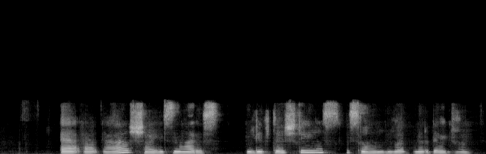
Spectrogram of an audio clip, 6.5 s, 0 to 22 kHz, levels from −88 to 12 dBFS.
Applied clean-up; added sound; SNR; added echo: neural mask model DeepFilterNet 3.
